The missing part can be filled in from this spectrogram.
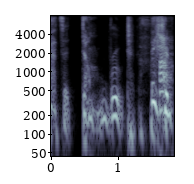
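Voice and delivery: put-on whispering voice. Retelling what mom said during football, imitating her whispering. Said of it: "she'd be whispering it".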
